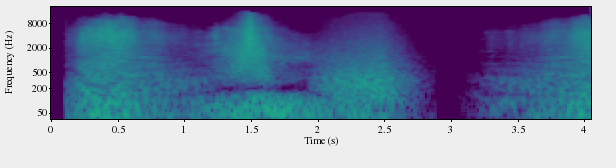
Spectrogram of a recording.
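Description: Whoosh sound effects from a TV news bulletin's animated opening title. Several swelling rushes of noise, the sharpest peaking about a second and a half in, break off into brief silence near three seconds, and a last whoosh rises toward the end.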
